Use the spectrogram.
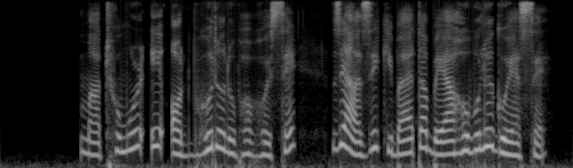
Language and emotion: Assamese, fearful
